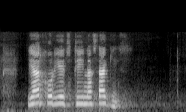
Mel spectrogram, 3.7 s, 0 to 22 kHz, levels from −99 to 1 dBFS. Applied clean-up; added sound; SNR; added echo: neural separator model SepFormer DNS4.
